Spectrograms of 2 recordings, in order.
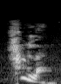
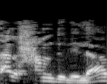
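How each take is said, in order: First: It is said quickly and clipped. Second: It is said slowly and fully.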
